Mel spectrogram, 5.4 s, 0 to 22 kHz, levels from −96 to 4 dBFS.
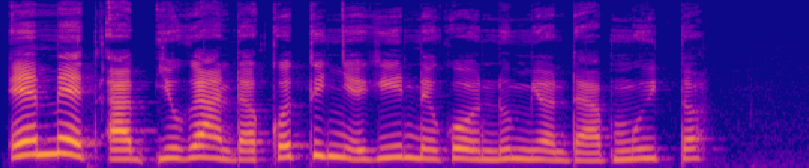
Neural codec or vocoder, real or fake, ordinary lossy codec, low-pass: none; real; none; none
